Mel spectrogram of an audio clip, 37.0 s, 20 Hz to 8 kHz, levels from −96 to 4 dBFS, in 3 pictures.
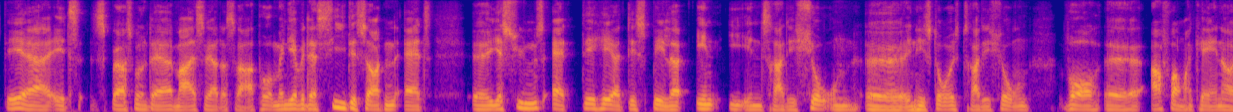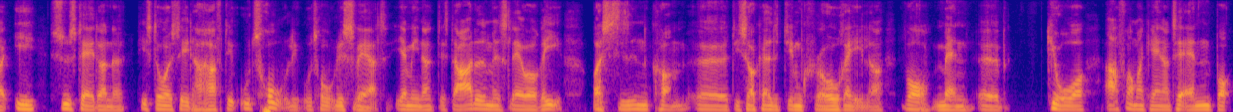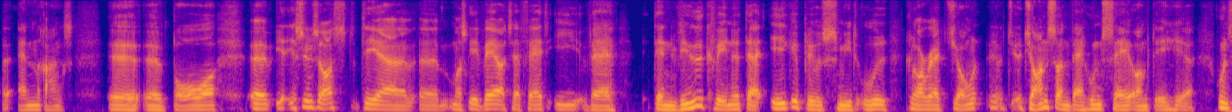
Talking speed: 165 wpm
